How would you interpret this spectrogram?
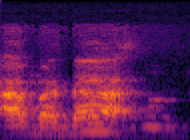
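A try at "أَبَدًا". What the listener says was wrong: Abadan dan tanwin. Abadan ya. Kita nggak baca pakai tajwid. Kita baca lengkap harakatnya. Abadan.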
